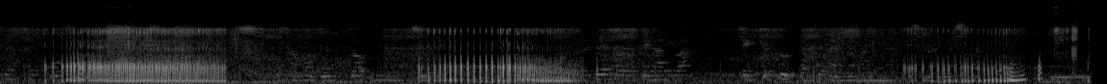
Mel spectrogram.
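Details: Pug dog kept at the family home snoring in sleep: loud, fluttering, rattling snores with each breath, alternating with softer wheezy exhales, about six breaths over eleven seconds.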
